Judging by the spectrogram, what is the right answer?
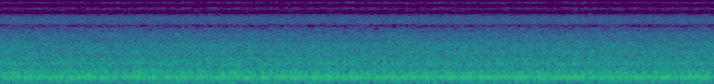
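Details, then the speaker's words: RV propane furnace after bad regulator replaced, furnace turned off but blower still running before ignition retry; steady mid-pitched fan hum with even airflow, no ticking yet, blower running normally. "It's turned off right now, but the fan's still going."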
